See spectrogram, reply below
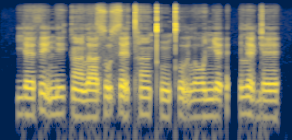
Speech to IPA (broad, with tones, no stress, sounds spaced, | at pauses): j ɛ˨ θ ḛ˦˨ ɪ̯ n e˦ k ã˨ l ä˨ sʰ o̰˦˨ sʰ ɛ̰˦˨ tʰ ã˦ kʰ ũ˨ kʰ o̰˦˨ ʊ̯ l ɔ˦ ɲ ɛ˦ ʔ | l ɛ̰˦˨ ɡ ɛ˨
